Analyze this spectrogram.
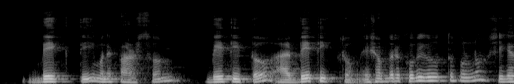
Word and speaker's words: ব্যতিক্রম: মানে পার্সন ব্যতীত আর ব্যতিক্রম এই শব্দটা খুবই গুরুত্বপূর্ণ শিখে রাখো ব্যতিক্রম মানে এক্সেপশনাল হ্যাঁ ব্যতিক্রম এটা কিন্তু আর ব্যতিক্রম না এটা হবে ব্যতিক্রম ব্যক্তি এই তিনটা শব্দ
